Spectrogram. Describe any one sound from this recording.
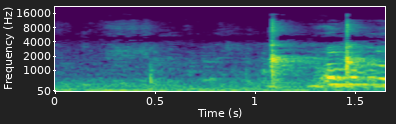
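Young men laugh briefly.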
